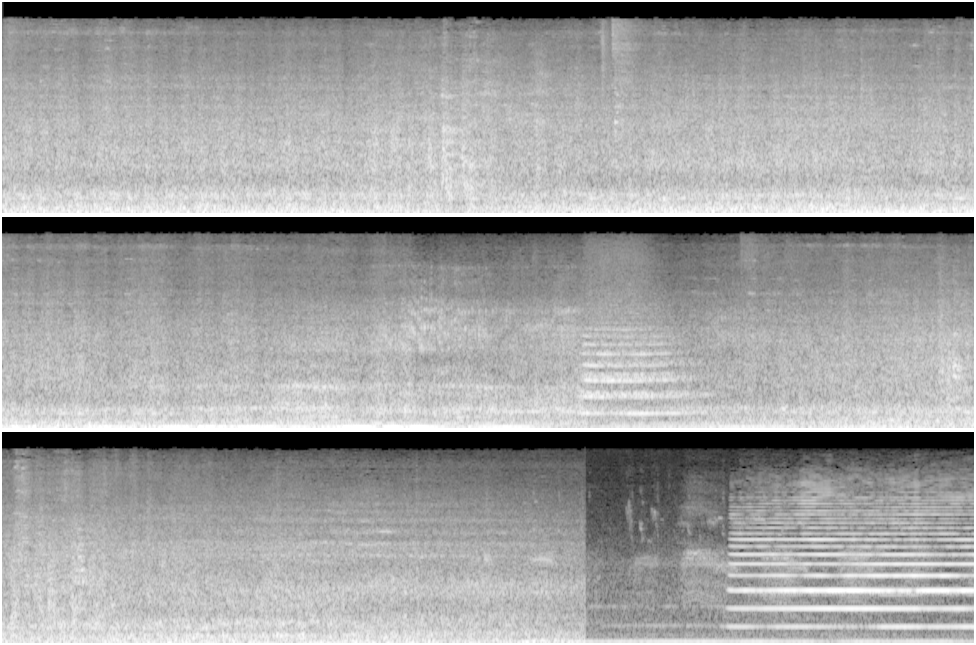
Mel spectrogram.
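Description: Indian Railways freight train running past with a steady rumble and clatter of wagons on the rails, and a short locomotive horn blast about halfway through. Near the end a locomotive horn sounds long and loud.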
